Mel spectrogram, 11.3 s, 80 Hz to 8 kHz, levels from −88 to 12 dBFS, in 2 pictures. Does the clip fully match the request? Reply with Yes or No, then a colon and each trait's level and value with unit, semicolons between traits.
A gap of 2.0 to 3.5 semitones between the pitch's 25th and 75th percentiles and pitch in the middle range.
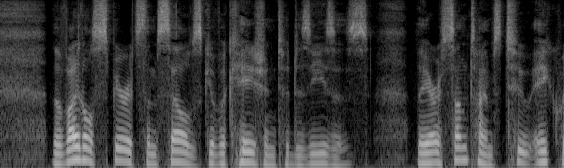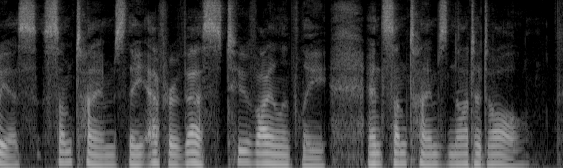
No: average, 3.0 semitones; low, 130 Hz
